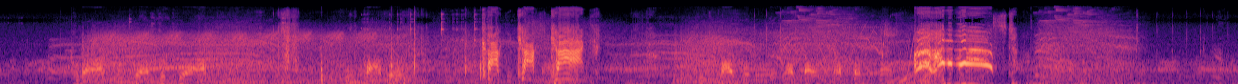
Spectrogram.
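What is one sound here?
Video game energy blasts whoosh and crackle.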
